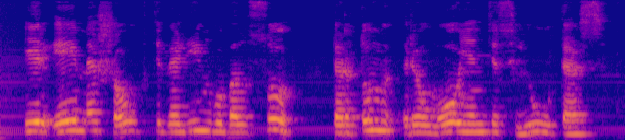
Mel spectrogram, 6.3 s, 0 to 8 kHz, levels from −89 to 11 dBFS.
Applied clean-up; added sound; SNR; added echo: none; none; none; none.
